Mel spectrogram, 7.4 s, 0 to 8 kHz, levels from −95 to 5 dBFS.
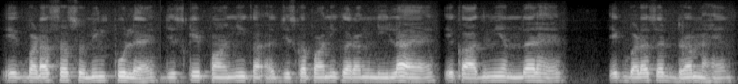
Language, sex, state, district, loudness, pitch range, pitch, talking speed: Hindi, male, Goa, North and South Goa, -16 LUFS, 130-140 Hz, 130 Hz, 205 wpm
